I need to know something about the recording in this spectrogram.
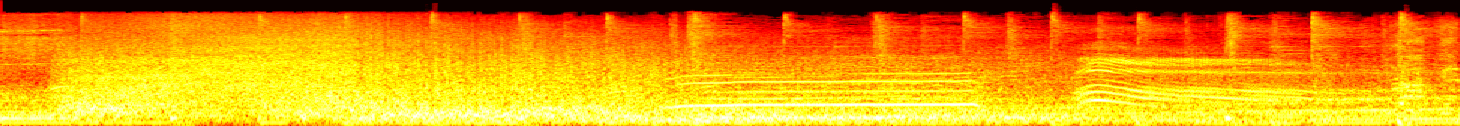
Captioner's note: sound of drone being launched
